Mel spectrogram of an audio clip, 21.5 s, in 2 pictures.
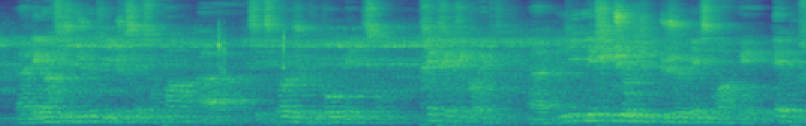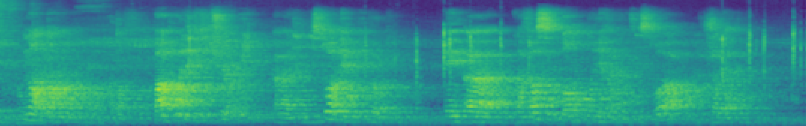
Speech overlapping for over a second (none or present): none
